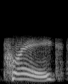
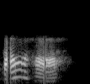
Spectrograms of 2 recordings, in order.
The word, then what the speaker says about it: Praha: I was saying Prague, and you said, well, as in America, we pronounce it Prague, but there in Czechoslovakia, they pronounce it how? – Praha. – Praha. Okay, so like our Baja.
